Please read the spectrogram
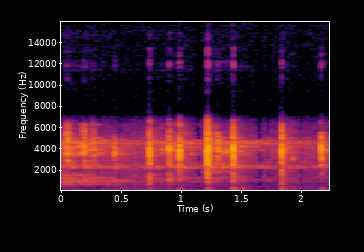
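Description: Computer keyboard being typed on: about six separate keystrokes at an unhurried, uneven pace, starting a little under a second in.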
